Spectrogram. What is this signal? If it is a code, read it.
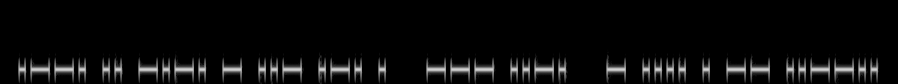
Morse code, heard as a keyed tone, about 20 wpm, 700 Hz. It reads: PICTURE OF THEM?
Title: Sentences from Top 1000 Words - Review Part 2 - 20wpm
